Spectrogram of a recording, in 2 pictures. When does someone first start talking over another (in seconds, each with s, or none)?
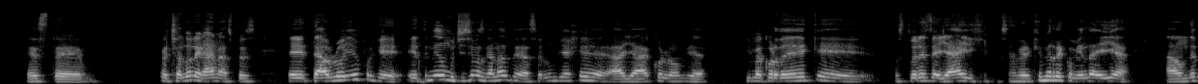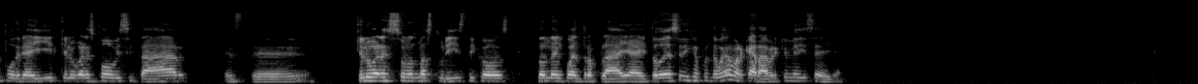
none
